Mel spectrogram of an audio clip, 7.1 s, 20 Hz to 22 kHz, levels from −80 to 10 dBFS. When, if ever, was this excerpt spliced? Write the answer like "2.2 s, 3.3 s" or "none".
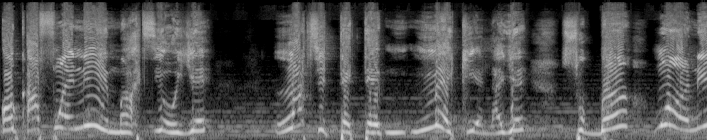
none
